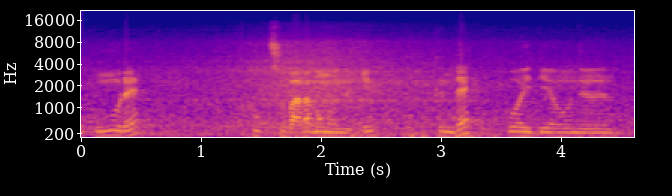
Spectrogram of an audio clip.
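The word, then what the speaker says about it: ก๋วยเตี๋ยว: 꾸에이띠오는 이렇게 쓰는데, 이 십자 표기가 있으면 태국어로 사성으로 발음하라는 거예요. 중국어 삼성과 비슷하게 이렇게요.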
